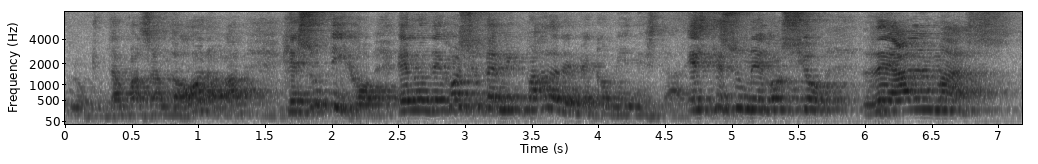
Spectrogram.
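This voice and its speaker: A man's voice: very high voice, big pitch swings, normal speed. A man preaching a sermon as pastor, often checking that the congregation follows him. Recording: very echoey church from far off.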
